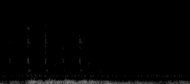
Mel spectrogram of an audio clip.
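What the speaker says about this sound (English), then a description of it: "when I type you can hear it" Keys tapped on a computer keyboard in a quiet room, a quick cluster of soft close clicks in the first second, followed by a lingering low hum.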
